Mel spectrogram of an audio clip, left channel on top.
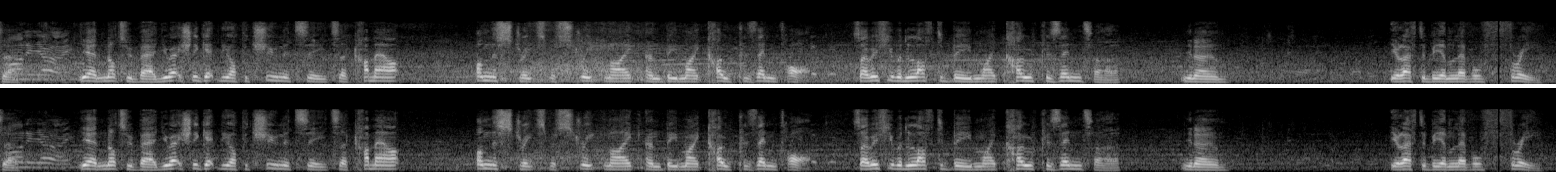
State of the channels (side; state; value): both; normal; correlation 0.48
